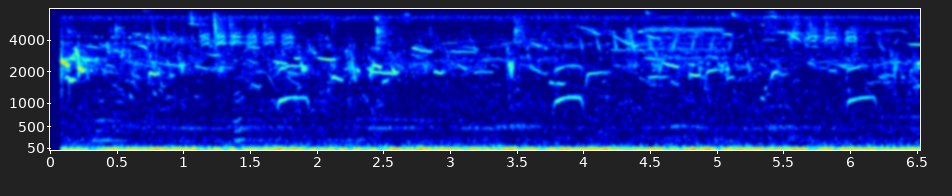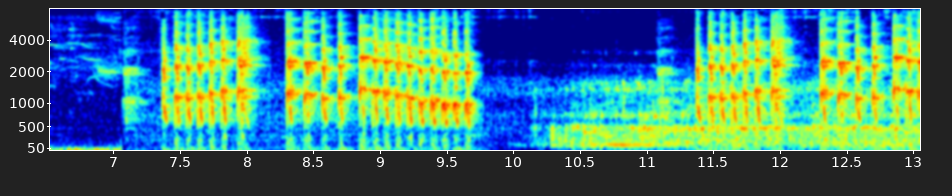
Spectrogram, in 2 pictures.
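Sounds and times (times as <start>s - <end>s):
many birds chirping: 0.2s - 9.8s, 11.2s - 13.0s
low rising-and-falling bird call: 10.6s - 13.0s.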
